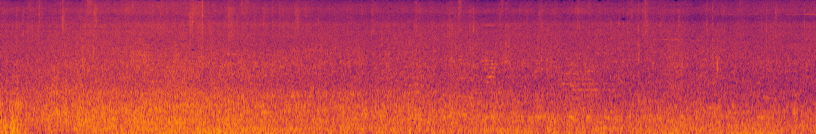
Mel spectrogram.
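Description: Traffic rumbles along a busy street outdoors.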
